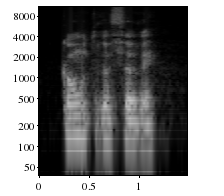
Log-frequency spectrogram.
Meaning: third-person plural conditional of contrefaire
- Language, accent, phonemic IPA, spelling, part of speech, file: French, Canada, /kɔ̃.tʁə.f(ə).ʁɛ/, contreferaient, verb, LL-Q150 (fra)-contreferaient.wav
